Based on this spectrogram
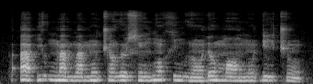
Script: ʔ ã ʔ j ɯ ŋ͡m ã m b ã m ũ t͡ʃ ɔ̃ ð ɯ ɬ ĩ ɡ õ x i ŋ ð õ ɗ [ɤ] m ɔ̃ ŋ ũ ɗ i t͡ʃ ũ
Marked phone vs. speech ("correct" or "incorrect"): correct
